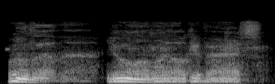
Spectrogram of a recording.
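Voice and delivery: usual speaking voice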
